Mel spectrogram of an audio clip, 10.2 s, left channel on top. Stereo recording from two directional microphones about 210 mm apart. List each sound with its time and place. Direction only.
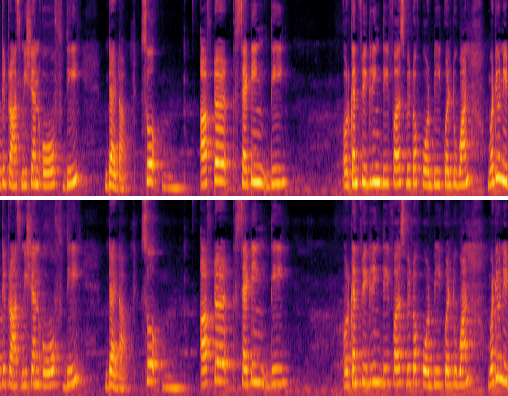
0.0 s a woman's voice: 55° left (ahead or behind)
6.9 s a woman's voice: 55° left (ahead or behind)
